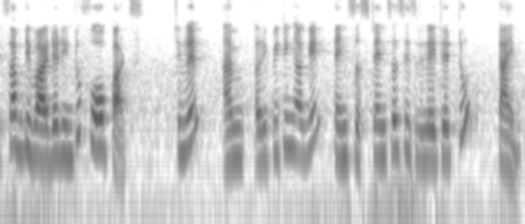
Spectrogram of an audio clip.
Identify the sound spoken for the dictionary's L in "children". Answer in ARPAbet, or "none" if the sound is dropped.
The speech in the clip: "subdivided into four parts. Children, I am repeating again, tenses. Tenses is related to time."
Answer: L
